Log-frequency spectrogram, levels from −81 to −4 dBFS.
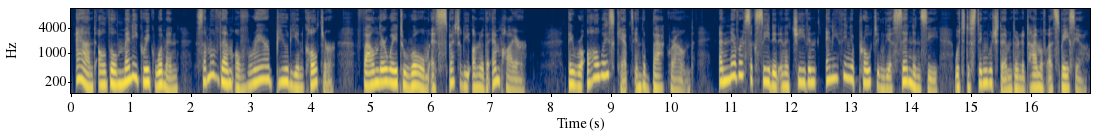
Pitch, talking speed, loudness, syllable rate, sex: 175 Hz, 160 wpm, -17 LUFS, 5.4 syllables/s, female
